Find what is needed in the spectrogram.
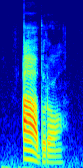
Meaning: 1. figure, illustration, graph (a drawing or diagram conveying information) 2. diagram 3. situation 4. facial expression
- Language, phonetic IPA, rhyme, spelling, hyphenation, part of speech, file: Hungarian, [ˈaːbrɒ], -rɒ, ábra, áb‧ra, noun, Hu-ábra.ogg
